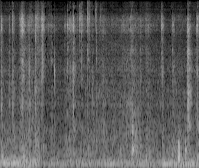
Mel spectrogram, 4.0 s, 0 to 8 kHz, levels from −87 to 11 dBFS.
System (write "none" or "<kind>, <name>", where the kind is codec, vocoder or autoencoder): codec, HILCodec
